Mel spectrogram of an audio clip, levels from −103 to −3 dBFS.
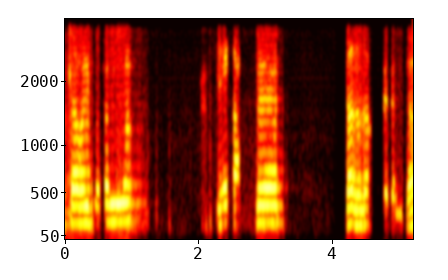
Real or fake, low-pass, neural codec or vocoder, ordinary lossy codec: fake; 3.6 kHz; autoencoder, 48 kHz, 128 numbers a frame, DAC-VAE, trained on Japanese speech; none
